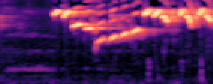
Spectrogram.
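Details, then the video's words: Whistling song of a brown-chested jungle flycatcher, said to anger a neighbour's flycatcher: after a brief quiet, a continuous stream of shrill, sliding whistles with upward-sweeping notes and fast, warbled trills. "SRDC NYULING BIKIN EMOSI SRDC TETANGGA,SIKATAN RIMBA DADA COKLAT"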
